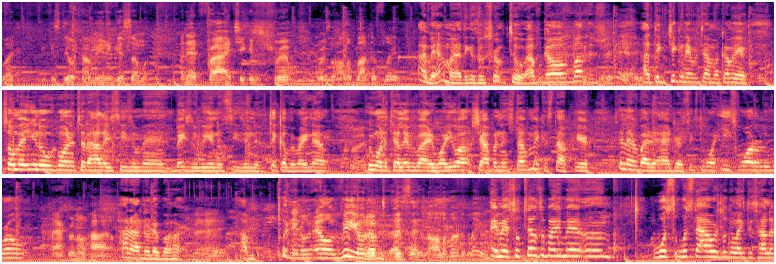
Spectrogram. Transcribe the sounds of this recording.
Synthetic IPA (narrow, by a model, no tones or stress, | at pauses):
b̥ʌ̰t͡ʃ | jɨkʰɨnstɪlˠkʰʌ̃mɪ̃nɨ̃nɡɛtsʌ̃mwʌ̰̃nɨnðɨt̚fʰɹ̥aɪt͡ʃʰɪkɨ̃ntʰɹ̥ɪp̚ðə̰˞ɨzɔ̰lˠəbaʊt̪̚ðəpʰl̥eɪ | aɪmĩnaɪmaɪθɪ̃ŋkɨts̬ɨtʰɹ̥ɪ̃p̚tʰuaɪfɡɑɾɔlˠəbaʊt̪̚ðɨtʰɹ̥ɪaɪθɪ̃ŋk̚t͡ʃʰɪk̬ɨ̃nɛvɹitʰãɪ̃maɪkʰʌ̃mhiɹ | soʊmæ̃njɨnoʊwiɡoʊɪ̃ŋɪ̃ntʰuðəhɑlˠesizɨ̃nmæ̃nbeɪs̬ɪkliwiɨ̃nðɨsizɨ̃nɨ̃nθɪ̃ŋkʌvɨt̚ɹaɪtⁿnaʊ | wiwɑ̃nɨtʰɛlˠɛvɹibɑɾiwajɨətʃɑp̬ɪ̃ŋɨ̃nstʌfmeɪkɨstɑp̚hiɹ | tʰɛlˠɛvɹibɑɾiðiædɹɛsfɪkfstiwʌ̃nist̚wɔɾə˞luɹoʊd̰̚ | ka̰haʊɾɨaɪnoʊðɨt̚b̥əɦɑɹd̚ãɪ̃m | pʰʊɾɪ̃ŋɨ̃nɨ̃nɔlˠvɪɾioʊðə̃ | ɔ̰lˠəbaʊteɪmæ̃nsoʊtʰɛlˠsʌ̃mbɑɾimæ̃nʌ̃m | wʌtswʌtsðəaʊə˞zlʊkɪ̃ŋlaɪk̚ðɪshalˠə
